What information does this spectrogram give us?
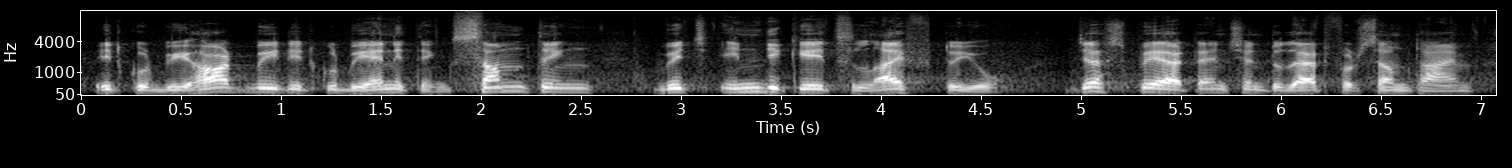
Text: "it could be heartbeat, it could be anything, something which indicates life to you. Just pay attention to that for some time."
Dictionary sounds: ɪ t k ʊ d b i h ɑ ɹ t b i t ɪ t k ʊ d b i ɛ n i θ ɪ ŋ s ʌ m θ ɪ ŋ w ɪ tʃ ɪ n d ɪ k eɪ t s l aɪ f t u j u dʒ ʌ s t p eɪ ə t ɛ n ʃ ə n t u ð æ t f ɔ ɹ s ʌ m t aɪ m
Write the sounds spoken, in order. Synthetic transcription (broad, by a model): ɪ t k ʊ d b i h ɑ ɹ t b i t ɪ t k ʊ d b i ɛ n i t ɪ ŋ s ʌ m t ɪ ŋ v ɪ tʃ ɪ n d ɪ k eɪ t s l aɪ f t u j u dʒ ʌ s t p eɪ ə t ɛ n ʃ ə n t u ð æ t f ɔ ɹ s ʌ m t aɪ m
